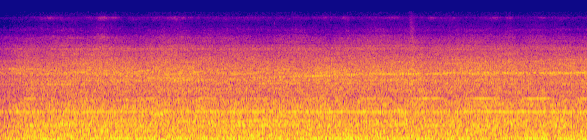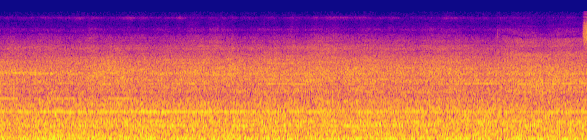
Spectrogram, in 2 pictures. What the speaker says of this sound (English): Smooth landing.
